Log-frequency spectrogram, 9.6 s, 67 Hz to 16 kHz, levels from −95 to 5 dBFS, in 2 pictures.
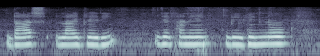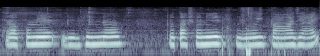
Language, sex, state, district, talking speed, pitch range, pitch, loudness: Bengali, female, West Bengal, Jhargram, 75 wpm, 205-220 Hz, 215 Hz, -15 LUFS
